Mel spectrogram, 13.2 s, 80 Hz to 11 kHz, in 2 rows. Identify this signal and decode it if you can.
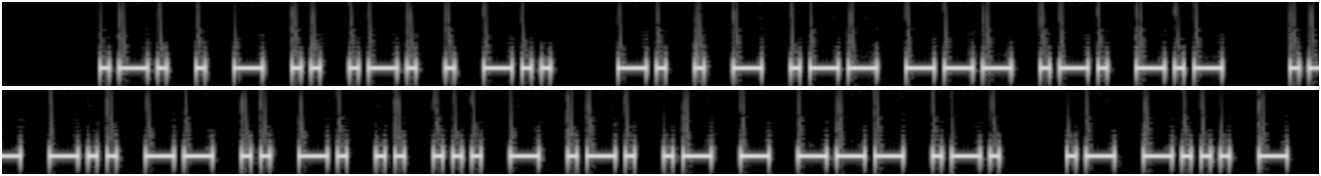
Morse code, heard as a keyed tone, about 25 wpm, 700 Hz. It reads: RETIRED NETWORK ADMINISTRATOR ABT
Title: Practice QSO - Exchange 3 - More Info - 25wpm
